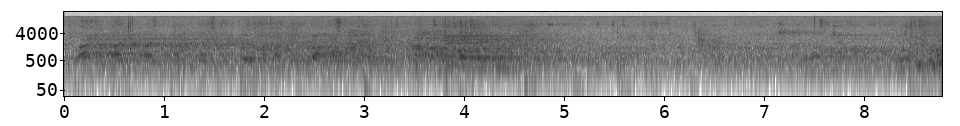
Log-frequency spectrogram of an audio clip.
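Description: Dull thuds of boxers' footwork and punches in a ring, under background voices calling out in a large hall.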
